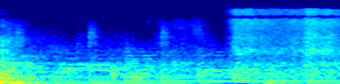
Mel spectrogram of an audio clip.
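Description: Background music playing, with a knock at the very start and a steady hiss coming in about a second and a half in.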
